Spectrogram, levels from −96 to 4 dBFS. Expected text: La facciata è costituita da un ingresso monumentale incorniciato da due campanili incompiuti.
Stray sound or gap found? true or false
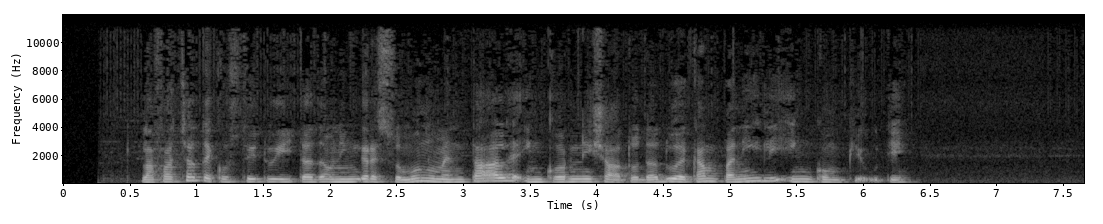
false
